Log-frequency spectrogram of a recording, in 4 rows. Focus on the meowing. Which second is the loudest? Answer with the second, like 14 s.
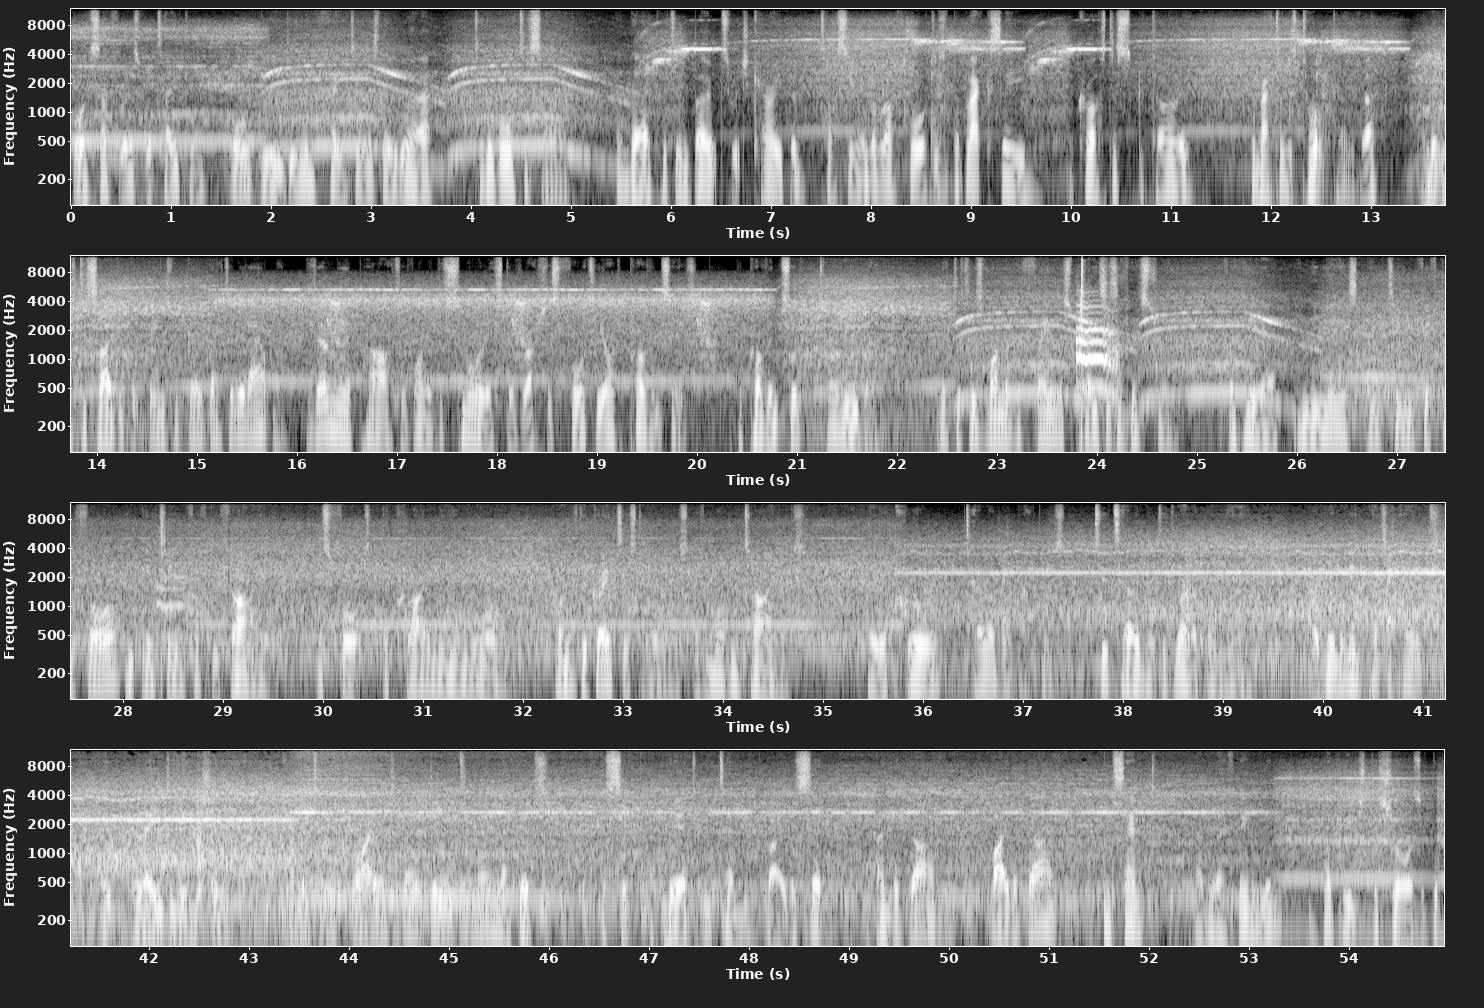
24 s.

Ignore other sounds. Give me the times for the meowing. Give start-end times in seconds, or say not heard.
23.8-24.3, 28.3-28.8.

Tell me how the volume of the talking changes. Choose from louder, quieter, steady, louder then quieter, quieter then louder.
steady.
